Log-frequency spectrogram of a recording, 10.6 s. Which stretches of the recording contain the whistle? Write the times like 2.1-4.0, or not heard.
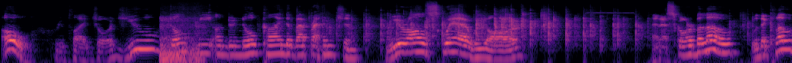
2.1-2.8, 7.9-8.6.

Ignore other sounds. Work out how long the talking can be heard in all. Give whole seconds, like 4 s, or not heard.
9 s.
